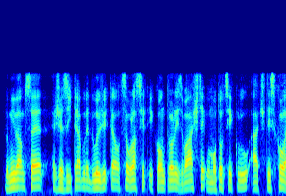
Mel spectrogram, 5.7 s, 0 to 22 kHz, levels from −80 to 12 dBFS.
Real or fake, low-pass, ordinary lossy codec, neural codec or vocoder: fake; 5.4 kHz; none; codec, 16 kHz in and 24 kHz out, 0.9 kbps, LongCat-Audio-Codec, fine tuned four codebook decoder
